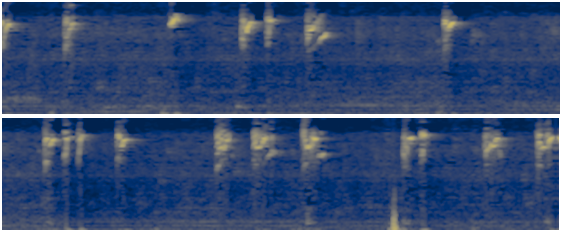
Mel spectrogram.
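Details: Kolibri ninja sunbird pouring out rapid high chirps for songbird tutoring, clustered in twos and threes with short gaps, bright and piercing, one dull knock late on.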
